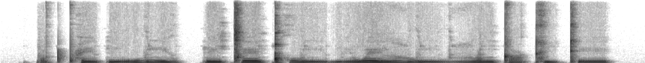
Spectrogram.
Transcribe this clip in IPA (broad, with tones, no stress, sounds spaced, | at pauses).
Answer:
p ʊ˩ tˤ pʰ e˥ p ĩ˩ w u˥ n ɪ˧ ʊ̯ pː ẽ˧ ǀ ɛ̃˥ ǃʰ o˥˩ n ɪ˥˩ b ẽ˩˥ w ɛ̃˧ lː u˥˩ n u˩ lː ʊ˥ n tˤ o˧ kʼ i˥˩ kʼ ẽ˥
